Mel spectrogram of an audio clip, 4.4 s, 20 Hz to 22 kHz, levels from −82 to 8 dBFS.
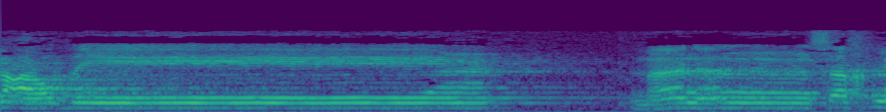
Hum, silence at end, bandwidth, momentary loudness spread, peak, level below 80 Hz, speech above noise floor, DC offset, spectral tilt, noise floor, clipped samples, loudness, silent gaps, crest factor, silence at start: none; 0 s; 7.2 kHz; 8 LU; -8 dBFS; -62 dBFS; 22 dB; 0.3%; -2 dB/octave; -46 dBFS; under 0.1%; -25 LUFS; none; 16 dB; 0 s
